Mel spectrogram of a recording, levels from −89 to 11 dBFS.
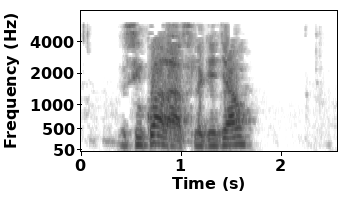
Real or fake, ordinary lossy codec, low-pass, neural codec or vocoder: real; MP3, 24 kbps; 7.2 kHz; none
